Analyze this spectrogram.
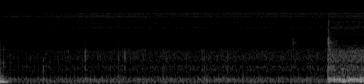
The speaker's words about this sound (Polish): No jak Państwo słyszą jest szum.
